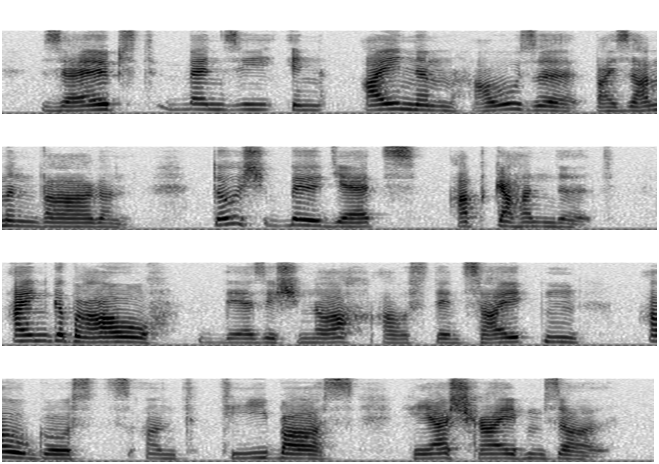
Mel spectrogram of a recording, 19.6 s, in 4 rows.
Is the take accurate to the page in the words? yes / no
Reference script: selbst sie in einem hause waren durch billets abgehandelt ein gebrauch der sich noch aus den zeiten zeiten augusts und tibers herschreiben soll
no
